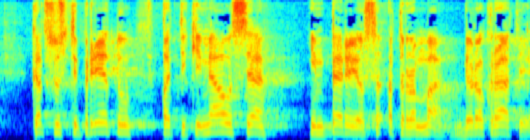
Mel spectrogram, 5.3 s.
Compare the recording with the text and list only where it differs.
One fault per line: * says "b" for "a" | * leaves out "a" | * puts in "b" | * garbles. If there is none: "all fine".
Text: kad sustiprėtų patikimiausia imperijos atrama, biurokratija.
all fine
